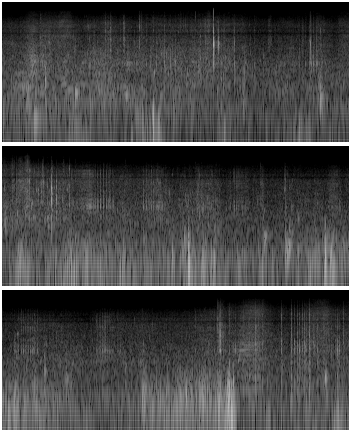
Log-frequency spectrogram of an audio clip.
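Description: Sea water lapping against the hull of a small boat, with wind on the microphone and scattered light knocks and clicks.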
